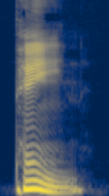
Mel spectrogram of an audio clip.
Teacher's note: You should see that when you say an aspirated P, like in pain, the puff of air from your mouth will move the paper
